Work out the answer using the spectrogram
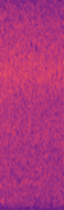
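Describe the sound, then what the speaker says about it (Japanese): River water flowing steadily across a midstream sandbar crossing on an off-road motorcycle route, a close, loud, continuous broadband rush with no pauses. "ここ川で"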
